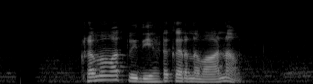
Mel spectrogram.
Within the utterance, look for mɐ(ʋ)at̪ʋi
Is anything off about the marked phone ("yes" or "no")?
no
